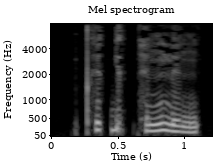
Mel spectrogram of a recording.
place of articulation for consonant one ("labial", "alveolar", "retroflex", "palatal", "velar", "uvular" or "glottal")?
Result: labial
